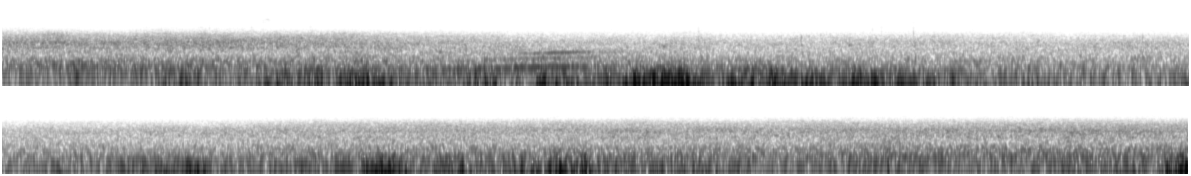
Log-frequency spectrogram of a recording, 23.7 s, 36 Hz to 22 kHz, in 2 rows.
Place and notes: Recorder in Lisbon. Between the city mess and the green mountain o Monsanto.
Lisboa, Portugal, 5 November, 15:04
